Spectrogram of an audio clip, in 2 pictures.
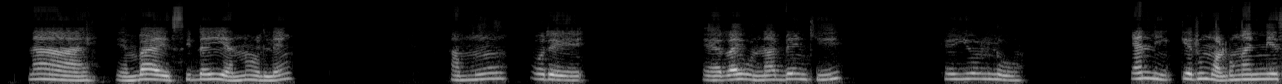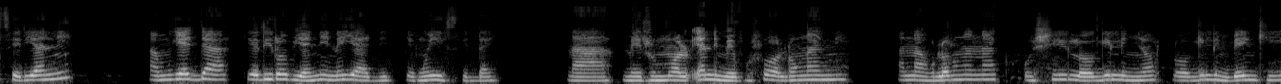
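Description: Speech throughout, with plainly audible codec damage across the whole clip: the voice sounds rough and grainy, with a noisy texture where cleaner harmonics should be, yet the top end still reaches about 20.2 kHz with no narrowing or muffling. That pattern points to Opus compression in its music (CELT) mode, likely at a low rate around 16 kbps, where starved bands are filled with folded or noise content instead of being left empty.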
